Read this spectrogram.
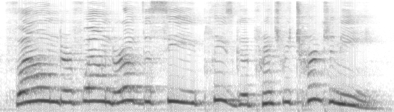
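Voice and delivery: very high, loud sustained call; shouting. A narrator's reading. Fisherman calling the flounder through thunder, shouting. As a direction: shout it over a raging storm. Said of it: "He could hardly hear himself shout".

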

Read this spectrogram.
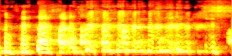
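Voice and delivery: sustained amused laughter; real laugh. Real, not acted. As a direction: laugh out freely, rising well above speaking pitch. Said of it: "I'm laughing 'cause".

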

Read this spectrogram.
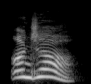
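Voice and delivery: high, loud call; shout. A narrator's reading. Harry spotting an escape through the crowd, sudden shout. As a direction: shout it out to point the way. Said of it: "فریاد زد".

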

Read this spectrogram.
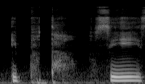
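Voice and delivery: breathless whispered swear; moved mom whispering as it hits her; whispered curse. Real, not acted. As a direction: breathe the curse out, barely voiced. Emotional aside, whispered swear.

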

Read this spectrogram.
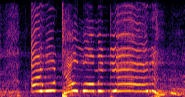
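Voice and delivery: little sister. Retold or imitated. Little sister to brother in smoky van, hammed-up high squeal. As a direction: squeal it like a terrified small child. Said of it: "little sister with a big beady eye turns around".

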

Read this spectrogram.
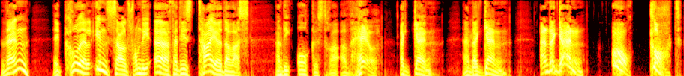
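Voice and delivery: rising desperate plea of the damned; wailing lament. A narrator's reading. Jean-Marie cries out against purgatory, building to wails. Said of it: "cried the voice of Jean-Marie".

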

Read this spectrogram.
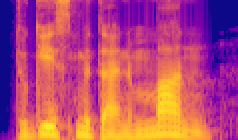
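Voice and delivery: high, loud, upset outburst; tearful accusation. A narrator's reading. Henri realises Lulu leaves with a man, tearful outburst. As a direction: accuse her, upset and close to tears. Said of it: "sagte Henri weinend".

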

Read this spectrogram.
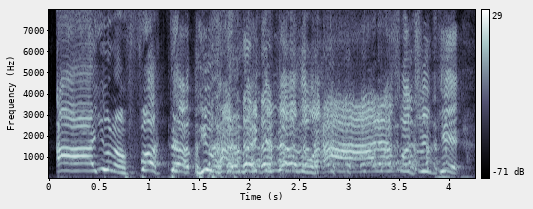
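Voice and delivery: high, loud, laughing taunt; mocking friends laughing. Friends jeering at the cook's ruined taco, loud and laughing. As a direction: cackle it at him like a heckler.

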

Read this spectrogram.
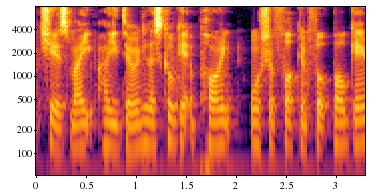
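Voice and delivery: casual London lad impression; mock London accent. Londoner inviting a mate for a pint, mock London accent. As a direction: put on a matey London accent. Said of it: "you go to London, they're like".

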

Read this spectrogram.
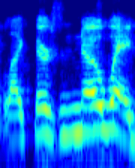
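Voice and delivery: same words again, slowed right down; slowed emphasis. Shown as a demonstration. Coach repeating to the athlete, slow and firm. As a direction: drag it out slowly to drive it home.

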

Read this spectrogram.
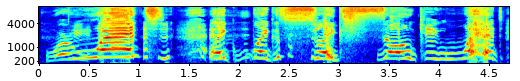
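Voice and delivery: high, loud, drawn-out disgust; loud, slow wail of revulsion; disgusted outcry. Real, not acted. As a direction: cry out in appalled disbelief. Reliving a disgusting wet kiss.

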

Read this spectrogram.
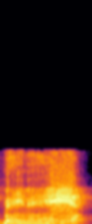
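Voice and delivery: loud high wrestler shout; booming wrestler boasts. Acted. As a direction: yell it like a wrestling promo. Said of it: "I'll do it in my best wrestler voice".

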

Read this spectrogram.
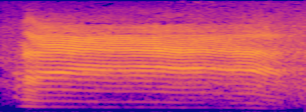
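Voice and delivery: hammed-up low yelp of being trapped; a dad's pretend cry of capture; mock caught cry. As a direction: play caught in the web. Dad plays caught in web.

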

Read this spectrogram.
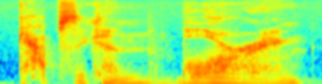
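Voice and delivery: breathy unvoiced whisper of a dull food. Real, not acted. Speaker listing boring food, whispering. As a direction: whisper it like a letdown.

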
